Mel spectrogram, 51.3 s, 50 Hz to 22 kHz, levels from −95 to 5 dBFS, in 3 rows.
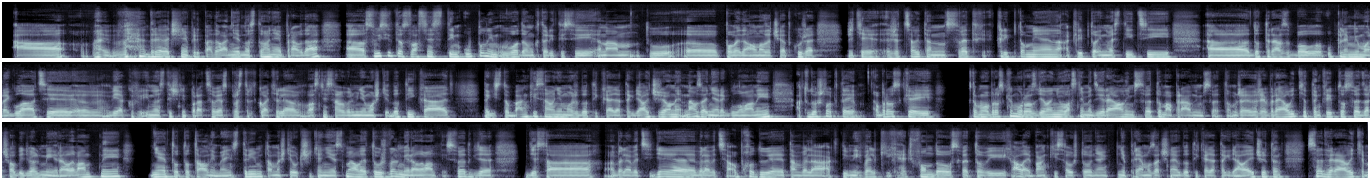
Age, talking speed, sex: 20-39, 170 wpm, male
